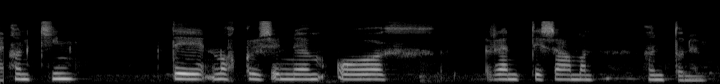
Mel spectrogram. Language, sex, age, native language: Icelandic, female, 12, Icelandic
